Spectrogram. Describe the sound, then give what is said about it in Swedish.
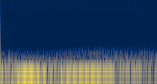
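A motorcycle passes outside, its engine a steady, deep rumble that holds for over a second with no voices over it. “Ja oh, jävlar, det var en motorcykel utanför jag bara what the fuck”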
